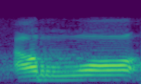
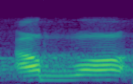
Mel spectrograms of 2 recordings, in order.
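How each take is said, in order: Both takes have the same delivery.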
